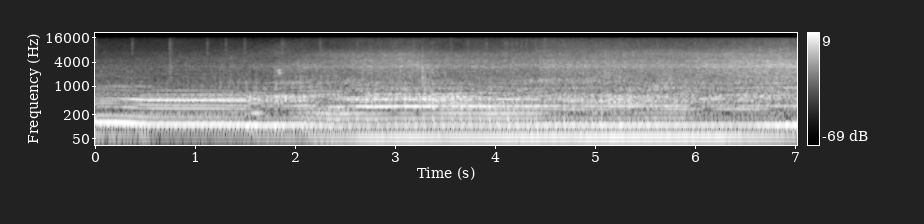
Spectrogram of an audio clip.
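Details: BMW E60 M5 S85 V10 at first start after full reassembly and coolant fill: smooth, even idle with steady low drone, no knocks, ticks or misses; smoke comes from silicone on the plenums and condensation.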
